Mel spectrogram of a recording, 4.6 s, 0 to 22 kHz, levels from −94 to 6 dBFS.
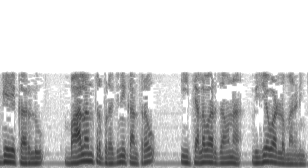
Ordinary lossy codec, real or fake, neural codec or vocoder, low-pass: none; real; none; 3.6 kHz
